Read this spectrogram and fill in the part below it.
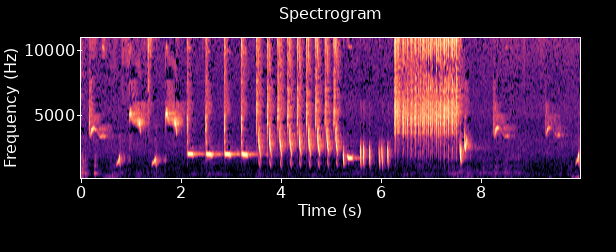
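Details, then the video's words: Nightingale phrases: soft whistles, a series of even repeated notes, an accelerating run of sharp strokes, then a long harsh high rattle fading into quiet whistled notes. "Ласкающая слух песня соловья"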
